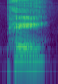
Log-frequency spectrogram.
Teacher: If you hold your hand slightly below your mouth and say pay, you will feel aspiration. Burst of air right after P sound. The sound this consonant make is voiceless, just like English P, but more aspirated.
